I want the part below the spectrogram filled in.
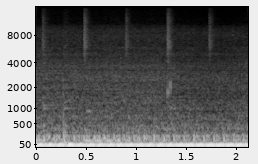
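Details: Seat Leon FR 2.0 TFSI at idle with deep, uneven running and a recurring stumble: misfire that moved from cylinder 2 to cylinder 3 when injectors were swapped, confirming a faulty injector; coil and all plugs already replaced.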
